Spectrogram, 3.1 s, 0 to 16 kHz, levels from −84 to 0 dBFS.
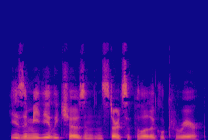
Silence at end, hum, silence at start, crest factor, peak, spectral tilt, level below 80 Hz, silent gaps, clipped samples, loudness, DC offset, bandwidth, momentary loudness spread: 0.15 s; none; 0.15 s; 18 dB; -16 dBFS; -2.5 dB/octave; -86 dBFS; none; under 0.1%; -33 LUFS; under 0.1%; 11.5 kHz; 6 LU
